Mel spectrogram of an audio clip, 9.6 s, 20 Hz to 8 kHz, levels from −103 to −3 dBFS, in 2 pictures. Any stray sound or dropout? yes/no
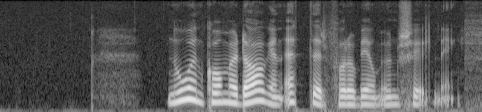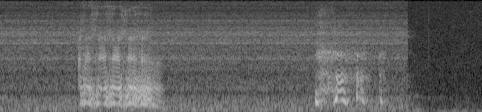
yes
